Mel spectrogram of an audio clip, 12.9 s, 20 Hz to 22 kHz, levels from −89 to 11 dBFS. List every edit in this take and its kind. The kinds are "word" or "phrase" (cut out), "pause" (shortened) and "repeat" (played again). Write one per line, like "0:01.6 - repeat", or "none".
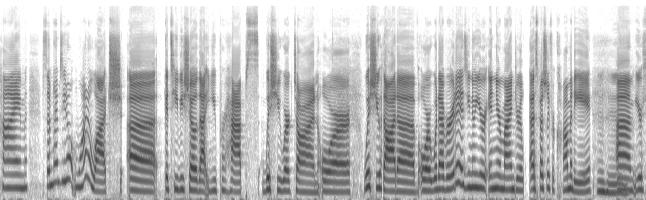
0:03.3 - word
0:05.2 - word
0:07.6 - word
0:10.5 - word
